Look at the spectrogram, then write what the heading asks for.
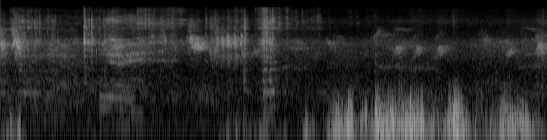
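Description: Small birds chirping repeatedly from about halfway through, over louder low, irregular rumbling bursts, with a few faint clicks in the first half.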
